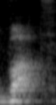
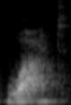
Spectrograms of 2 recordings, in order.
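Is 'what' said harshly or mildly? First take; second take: harsh; mild. First: The word starts with a hard, strong sound. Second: The word starts softly, lips not touching. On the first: The speaker calls it wrong. "be careful not to say what" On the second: The speaker calls it right. "say it more mildly"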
